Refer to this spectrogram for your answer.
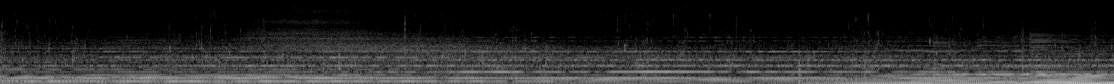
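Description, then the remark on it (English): Gentle river water flows steadily past a riverbank, with soft drips and wet swishing, blended with a low, sustained hum that swells slightly toward the end. No one speaks. “Imagine sitting on the riverbank, just basking in the warmth of the sun, taking in the smells of the nearby wildflowers, and listening as the water gently pushes past you.”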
